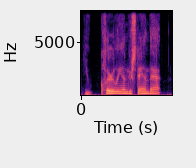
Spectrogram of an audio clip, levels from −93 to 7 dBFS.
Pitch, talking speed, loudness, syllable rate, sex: 160 Hz, 130 wpm, -16 LUFS, 4.9 syllables/s, male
